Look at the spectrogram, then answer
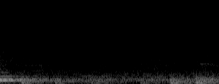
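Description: Chalk or pen writes on a board during a biology classification lecture, faint soft scratching strokes in short bursts with a quiet voice in the background.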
